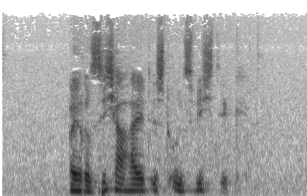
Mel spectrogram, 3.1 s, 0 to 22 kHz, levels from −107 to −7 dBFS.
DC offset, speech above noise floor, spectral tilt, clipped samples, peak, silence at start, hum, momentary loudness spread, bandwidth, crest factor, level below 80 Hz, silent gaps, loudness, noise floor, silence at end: under 0.1%; 29 dB; -4 dB/octave; under 0.1%; -8 dBFS; 0.7 s; none; 10 LU; 16.5 kHz; 20 dB; -52 dBFS; none; -25 LUFS; -55 dBFS; 0.65 s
